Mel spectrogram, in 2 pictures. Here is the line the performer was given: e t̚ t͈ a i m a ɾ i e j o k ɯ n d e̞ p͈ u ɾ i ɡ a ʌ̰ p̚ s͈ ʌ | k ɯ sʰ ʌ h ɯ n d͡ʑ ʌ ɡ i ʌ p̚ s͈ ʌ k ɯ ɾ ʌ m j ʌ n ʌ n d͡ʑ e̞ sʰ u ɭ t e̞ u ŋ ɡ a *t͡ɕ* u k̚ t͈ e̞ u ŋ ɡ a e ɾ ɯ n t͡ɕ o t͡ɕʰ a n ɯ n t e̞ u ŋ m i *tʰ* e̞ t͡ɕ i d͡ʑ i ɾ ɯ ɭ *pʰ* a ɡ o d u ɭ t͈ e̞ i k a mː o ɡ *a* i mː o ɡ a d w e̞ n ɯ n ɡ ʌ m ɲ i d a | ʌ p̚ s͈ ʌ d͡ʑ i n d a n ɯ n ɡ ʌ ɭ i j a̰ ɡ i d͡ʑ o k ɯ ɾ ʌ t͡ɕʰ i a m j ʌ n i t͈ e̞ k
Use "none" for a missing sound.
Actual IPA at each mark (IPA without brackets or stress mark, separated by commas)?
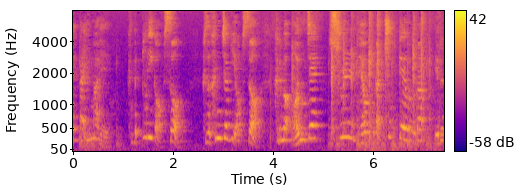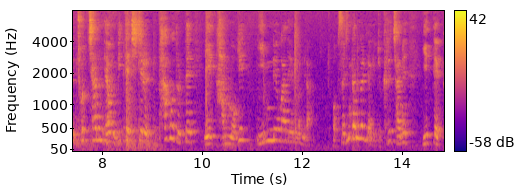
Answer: t͡ɕʰ, tʰ, pʰ, i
